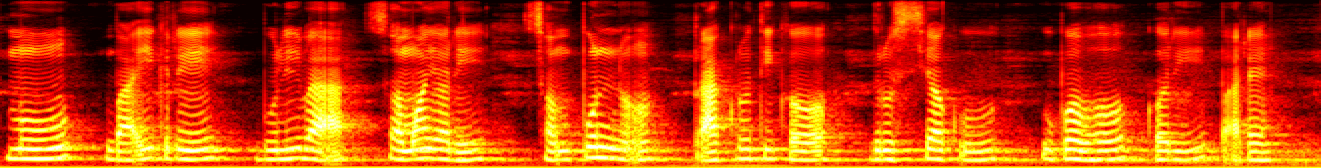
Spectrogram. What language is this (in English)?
Odia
